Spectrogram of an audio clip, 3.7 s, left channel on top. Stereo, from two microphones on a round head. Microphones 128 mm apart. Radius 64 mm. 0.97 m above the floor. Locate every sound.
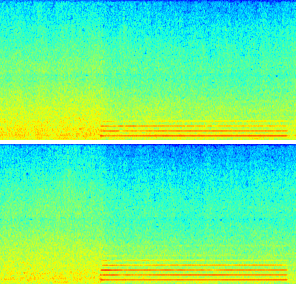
1.2 s a flute: 85° right, 3.5 m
